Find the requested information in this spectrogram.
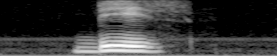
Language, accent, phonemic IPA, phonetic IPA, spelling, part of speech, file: Armenian, Eastern Armenian, /biz/, [biz], բիզ, noun / adjective, Hy-բիզ.ogg
- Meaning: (noun) awl; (adjective) pointed, sharp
